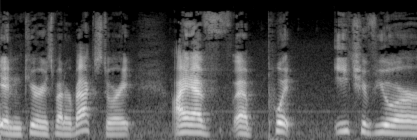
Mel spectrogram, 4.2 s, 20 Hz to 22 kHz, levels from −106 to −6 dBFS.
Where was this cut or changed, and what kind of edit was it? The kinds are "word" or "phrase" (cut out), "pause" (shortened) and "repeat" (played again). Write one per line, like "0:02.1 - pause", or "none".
none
